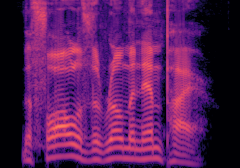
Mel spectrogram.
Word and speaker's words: Roman: Et romain se dit Roman. C'est presque identique au français, mais sans le i. Roman, R-O-M-A-N.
